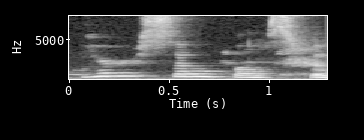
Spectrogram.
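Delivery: patronizing compliment. Retold or imitated. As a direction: mimic a fake-nice compliment. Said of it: "That's my favorite one".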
